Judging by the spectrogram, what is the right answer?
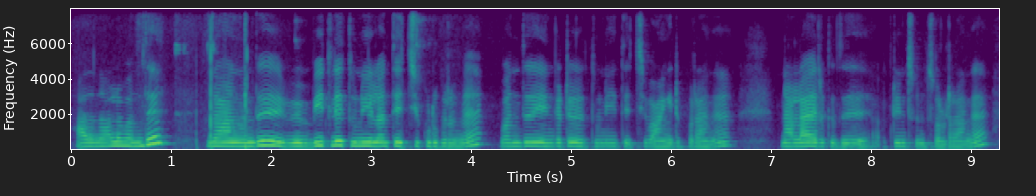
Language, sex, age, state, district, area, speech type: Tamil, female, 60+, Tamil Nadu, Krishnagiri, rural, spontaneous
